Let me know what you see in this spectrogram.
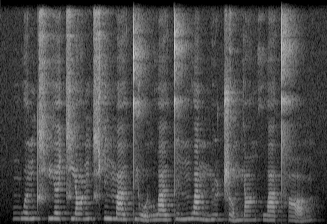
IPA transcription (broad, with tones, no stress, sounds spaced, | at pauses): m w ə˧˥ n t͡ɕʰ j ɛ˧˥ t͡ɕ j ɑ˧˥ ŋ t͡ɕʰ i˧ n m a˧˥ ɪ̯ t̪ j o̰˨˩ ʊ̯ l w a˧˥ ɪ̯ t̪ i˧˥ n n̪ w a˥˩ n n̪ y˧˥ ʈ͡ʂ ɤ̰˨˩ m j ɑ˧˥ ŋ x w ä˧˥ t̪ʰ ɑ̰˨˩˦ ŋ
